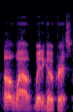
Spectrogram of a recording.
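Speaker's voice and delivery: ordinary delivery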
